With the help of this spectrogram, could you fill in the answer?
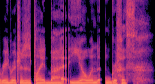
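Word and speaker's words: Ioan Gruffudd: Uh Reed Richards is played by Yoan Griffith. I had to look up how to say his name. uh Welsh man and Welsh language is interesting. So Yoan Yoan Griffith uh in this variation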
